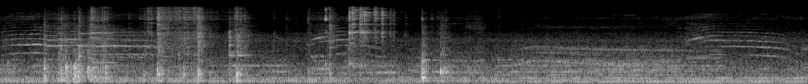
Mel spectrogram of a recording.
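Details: Male domestic cat meowing in a kitchen, asking for milk; several drawn-out, wavering meows over a low background hum, mixed with clinking dishes and faint music.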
